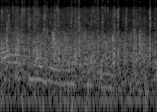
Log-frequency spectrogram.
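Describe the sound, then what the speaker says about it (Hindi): An audience at a large community gathering and workers' conference in Sitapur claps loudly and steadily, a dense wash of applause from many hands, with a voice faintly audible underneath. "जोरदार ताली बजा करके आप स्वागत कर दीजिए"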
